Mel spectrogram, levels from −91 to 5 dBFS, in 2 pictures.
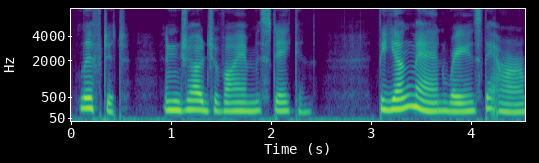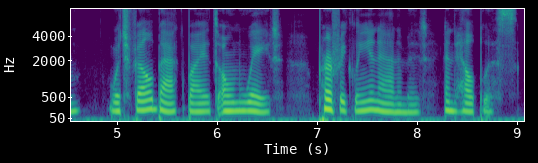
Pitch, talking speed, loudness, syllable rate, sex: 190 Hz, 165 wpm, -19 LUFS, 5.0 syllables/s, female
